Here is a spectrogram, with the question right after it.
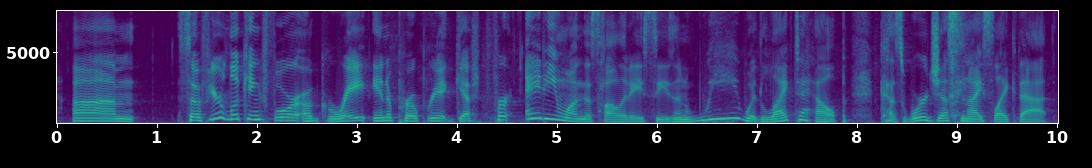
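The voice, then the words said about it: Polished radio announcer voice. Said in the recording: “radio voice ... is my fucking radio on? ... I did put my radio voice on a little bit there”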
